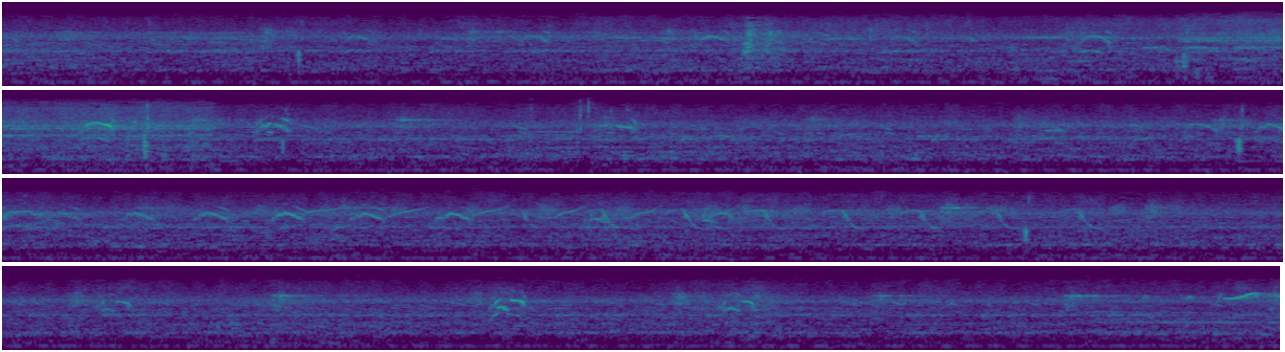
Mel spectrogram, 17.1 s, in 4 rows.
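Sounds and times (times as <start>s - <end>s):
faint steady hum: 0.0s - 17.0s
songbirds chirping: 0.0s - 17.0s.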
